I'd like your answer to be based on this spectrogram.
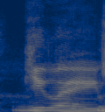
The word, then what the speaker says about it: Ghislaine: So Ghislaine is like G-I-H. – It's G-H-I-S-L-A-N-E. – G-H-I. – I'm not good at spelling. – Well, it's like French. Oh, yes. Ghislaine.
